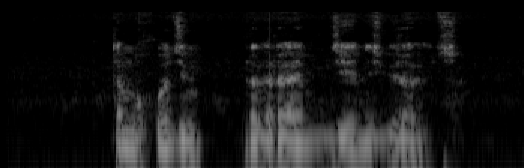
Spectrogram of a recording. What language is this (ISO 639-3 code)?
bel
